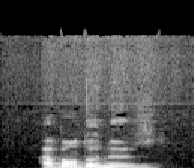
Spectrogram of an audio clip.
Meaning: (adjective) feminine singular of abandonneur; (noun) female equivalent of abandonneur
- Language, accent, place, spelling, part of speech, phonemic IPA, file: French, France, Lyon, abandonneuse, adjective / noun, /a.bɑ̃.dɔ.nøz/, LL-Q150 (fra)-abandonneuse.wav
